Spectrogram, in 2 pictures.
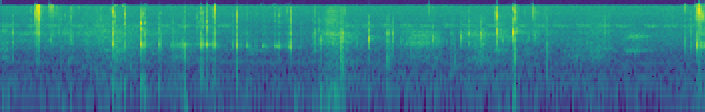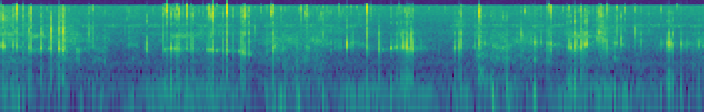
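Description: Child chewing a mouthful of sea grapes (grape seaweed) right up against the microphone: an irregular run of small clicks and pops as the beads burst between the teeth. The chewing gets louder and denser about halfway through.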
